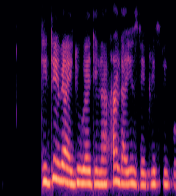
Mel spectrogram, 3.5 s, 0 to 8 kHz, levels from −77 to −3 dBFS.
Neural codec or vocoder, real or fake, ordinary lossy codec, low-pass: codec, 16 kHz, 2 kbps, FreqCodec, smaller model; fake; none; none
